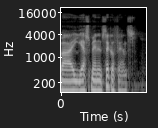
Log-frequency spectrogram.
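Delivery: normal talking voice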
